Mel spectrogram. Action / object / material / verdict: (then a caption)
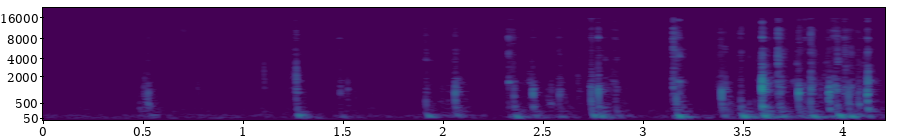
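tap / plastic mechanical keyboard / plastic / none. Fingertips type slowly on a compact mechanical keyboard with a white plastic case and cat-themed plastic keycaps. About fourteen short, dry key taps land at an uneven pace, sparse at first and then quicker and louder toward the end. Each tap has a low, muffled thock with a brief click on top and no ring.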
